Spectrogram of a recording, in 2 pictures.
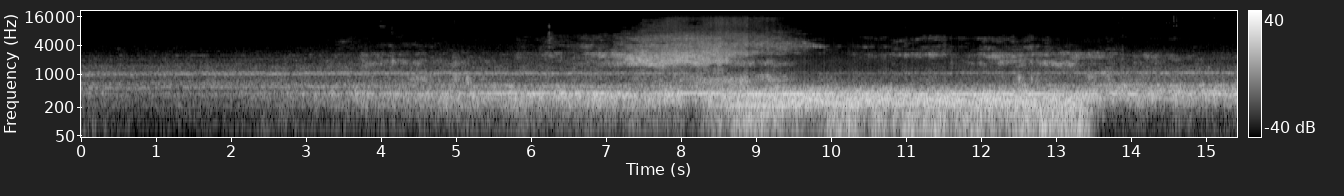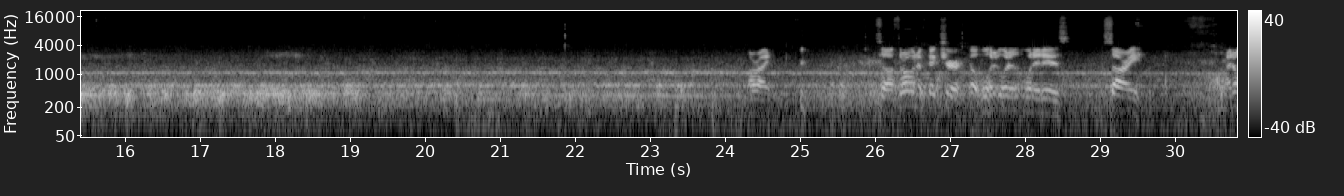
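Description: Electric bike under way at speed: a steady motor whine, with wind rumbling on the microphone that builds to its loudest about eight to thirteen seconds in, then drops off suddenly. Short irregular sounds and a few sharp clicks come near the end.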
